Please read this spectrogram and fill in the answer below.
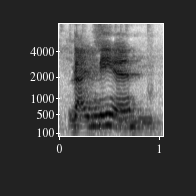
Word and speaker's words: Ghanaian: No, that's Guyana. Oh my gosh. Okay. So Ghanaian. Ghanaian. Okay. I just learned something. I've learned how to say it right.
